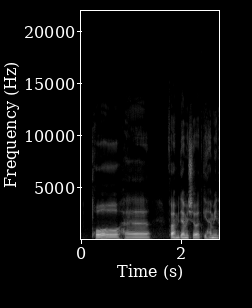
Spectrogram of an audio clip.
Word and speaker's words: طه: ببینید در همینجا حرف تا میگیم، نمیگیم اتقه، نمیگیم کو طه میگیم، طه.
